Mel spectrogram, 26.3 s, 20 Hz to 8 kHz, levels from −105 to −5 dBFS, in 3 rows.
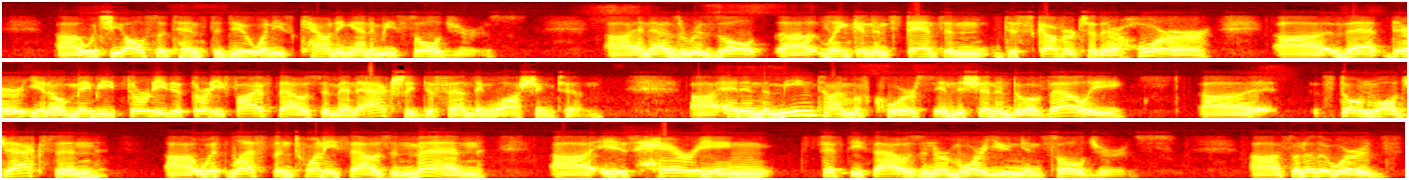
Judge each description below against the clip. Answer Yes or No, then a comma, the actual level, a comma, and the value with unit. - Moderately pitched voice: No, low, 125 Hz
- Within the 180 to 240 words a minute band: No, average, 170 wpm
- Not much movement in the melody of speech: Yes, narrow, 2.3 semitones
